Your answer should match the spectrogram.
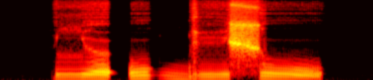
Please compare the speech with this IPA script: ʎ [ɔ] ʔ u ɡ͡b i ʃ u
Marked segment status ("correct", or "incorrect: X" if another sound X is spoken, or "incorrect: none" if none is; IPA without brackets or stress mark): incorrect: ə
